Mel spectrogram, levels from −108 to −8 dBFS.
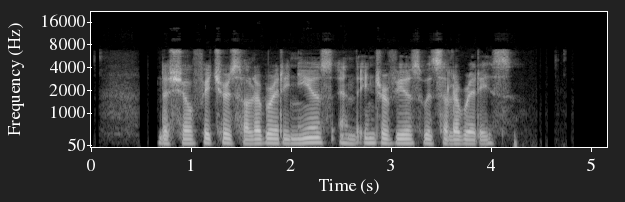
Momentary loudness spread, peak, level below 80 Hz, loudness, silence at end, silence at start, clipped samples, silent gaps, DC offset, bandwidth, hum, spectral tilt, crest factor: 9 LU; -16 dBFS; -76 dBFS; -34 LUFS; 0.9 s; 0.3 s; under 0.1%; 0.49-0.66 s; under 0.1%; 7.4 kHz; none; -3.5 dB/octave; 20 dB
